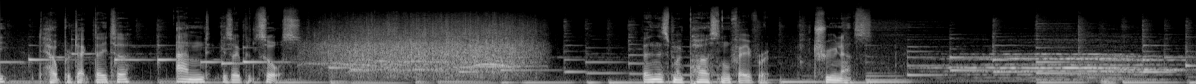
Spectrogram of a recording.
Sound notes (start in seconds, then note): 2.9 applause; 9.4 angelic singing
